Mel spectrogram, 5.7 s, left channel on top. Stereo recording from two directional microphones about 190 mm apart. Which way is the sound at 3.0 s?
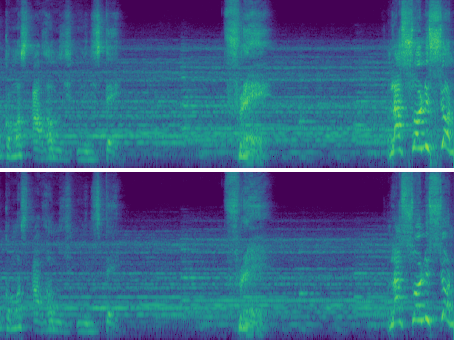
25° right (ahead or behind).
